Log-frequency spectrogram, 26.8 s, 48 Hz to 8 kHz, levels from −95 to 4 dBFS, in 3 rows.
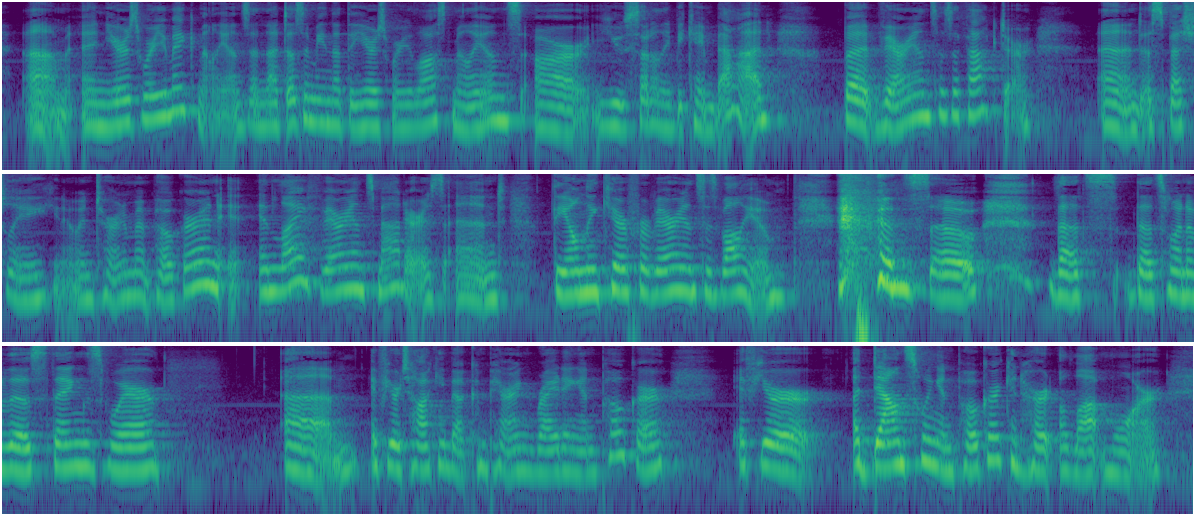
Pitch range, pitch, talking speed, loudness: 180-225 Hz, 195 Hz, 180 wpm, -28 LUFS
